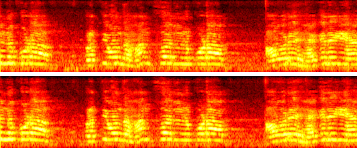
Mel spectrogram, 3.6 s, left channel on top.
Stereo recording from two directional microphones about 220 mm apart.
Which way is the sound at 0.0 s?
10° right (ahead or behind).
